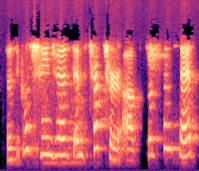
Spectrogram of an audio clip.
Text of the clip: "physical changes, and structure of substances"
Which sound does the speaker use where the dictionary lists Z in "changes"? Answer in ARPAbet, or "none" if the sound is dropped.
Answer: Z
